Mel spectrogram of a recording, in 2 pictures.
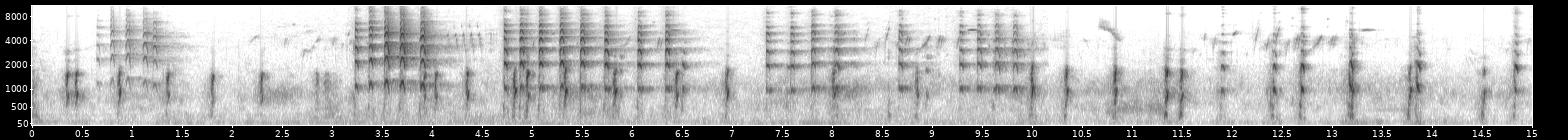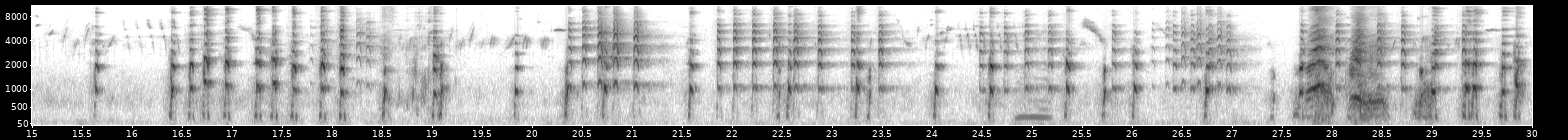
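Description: Common moorhen fighting call: short clucking notes repeated in rapid series, in bouts separated by brief gaps, with scattered single notes between them.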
